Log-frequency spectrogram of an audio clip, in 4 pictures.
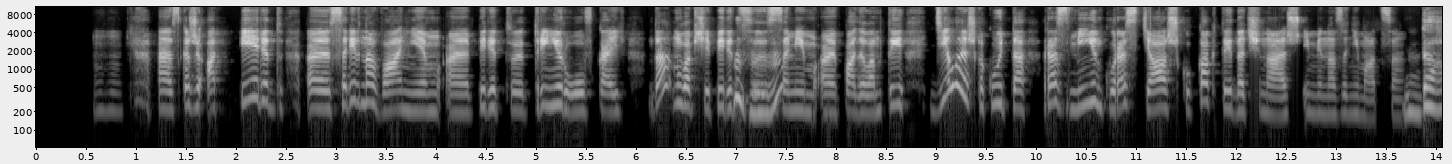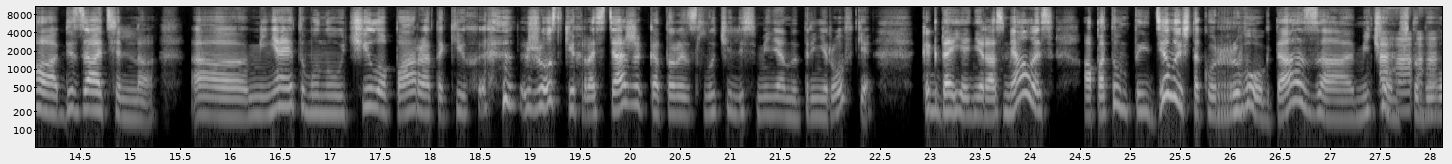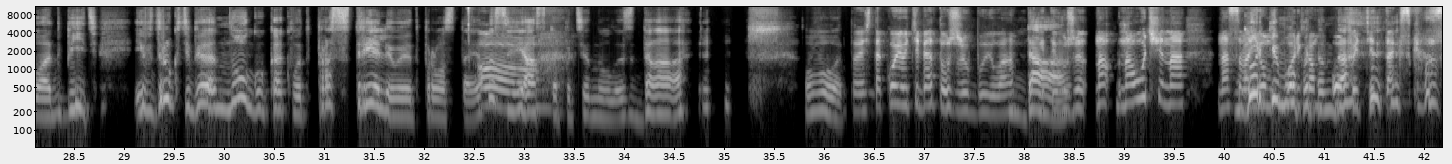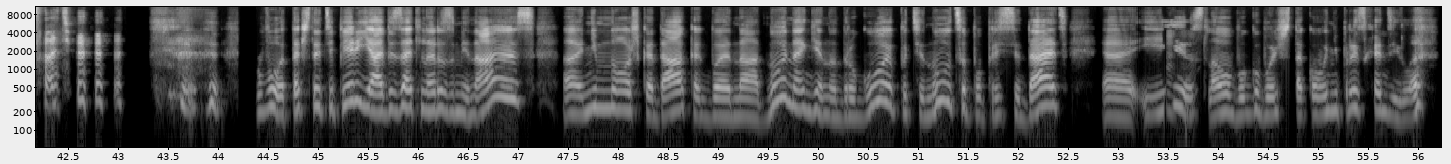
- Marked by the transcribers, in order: other background noise; chuckle; tapping; exhale; chuckle; chuckle; laugh; laughing while speaking: "сказать"; laugh; chuckle
- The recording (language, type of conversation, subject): Russian, podcast, Почему тебе нравится твоё любимое хобби?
